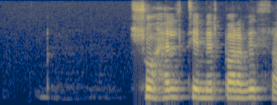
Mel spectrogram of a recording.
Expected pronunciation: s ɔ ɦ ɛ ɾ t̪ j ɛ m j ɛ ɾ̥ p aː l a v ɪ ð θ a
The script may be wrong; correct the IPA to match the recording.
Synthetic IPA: s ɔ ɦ ɛ l t̪ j ɛ m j ɛ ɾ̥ p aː ɾ a v ɪ ð θ a

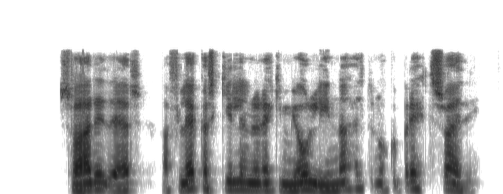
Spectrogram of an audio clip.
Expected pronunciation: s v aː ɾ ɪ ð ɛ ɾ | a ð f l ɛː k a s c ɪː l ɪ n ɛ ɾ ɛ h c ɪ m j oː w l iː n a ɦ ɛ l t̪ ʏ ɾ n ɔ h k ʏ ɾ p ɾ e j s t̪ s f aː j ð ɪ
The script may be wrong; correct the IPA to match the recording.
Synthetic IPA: s v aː ɾ ɪ ð ɛ ɾ | a ð f l ɛː k a s c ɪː l ɪ n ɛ ɾ ɛ h c ɪ m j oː w l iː n a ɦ ɛ l t̪ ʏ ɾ n ɔ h k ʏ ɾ p ɾ e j h t̪ s v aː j ð ɪ

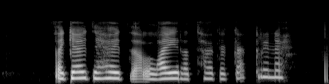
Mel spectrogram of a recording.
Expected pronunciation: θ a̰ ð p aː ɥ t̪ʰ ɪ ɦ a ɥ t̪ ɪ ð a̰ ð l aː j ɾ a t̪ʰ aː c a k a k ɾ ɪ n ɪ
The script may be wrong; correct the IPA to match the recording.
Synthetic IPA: θ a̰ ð c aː ɥ t̪ ɪ ɦ e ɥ t̪ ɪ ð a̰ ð l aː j ɾ a t̪ʰ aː k a k a k ɾ ɪ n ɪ

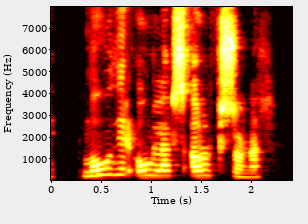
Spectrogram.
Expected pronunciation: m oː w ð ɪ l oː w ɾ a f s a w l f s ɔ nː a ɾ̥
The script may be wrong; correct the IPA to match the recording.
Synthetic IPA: m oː w ð ɪ ɾ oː w l a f s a w l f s ɔ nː a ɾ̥

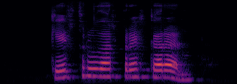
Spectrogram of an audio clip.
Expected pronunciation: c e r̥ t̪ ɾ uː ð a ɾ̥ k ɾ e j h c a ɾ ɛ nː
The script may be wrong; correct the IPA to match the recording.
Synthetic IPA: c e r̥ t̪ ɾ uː ð a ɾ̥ p ɾ e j h k a ɾ ɛ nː

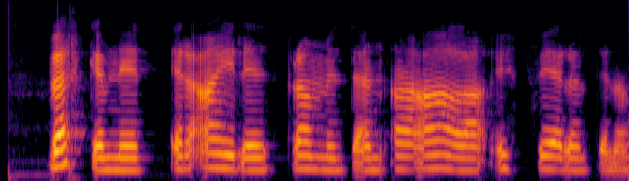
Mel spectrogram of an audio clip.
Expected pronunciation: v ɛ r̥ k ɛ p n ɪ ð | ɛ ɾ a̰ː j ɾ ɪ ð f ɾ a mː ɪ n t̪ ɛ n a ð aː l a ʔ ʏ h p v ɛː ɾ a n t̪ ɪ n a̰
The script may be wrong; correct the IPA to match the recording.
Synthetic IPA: v ɛ r̥ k ɛ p n ɪ ð | ɛ ɾ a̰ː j ɾ ɪ ð f ɾ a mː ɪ n t̪ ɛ n a ð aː l a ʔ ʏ h p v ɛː ɾ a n t̪ ɪ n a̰

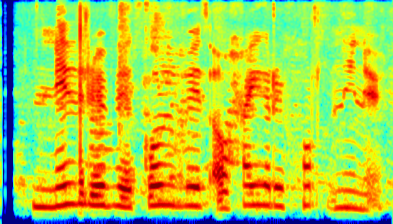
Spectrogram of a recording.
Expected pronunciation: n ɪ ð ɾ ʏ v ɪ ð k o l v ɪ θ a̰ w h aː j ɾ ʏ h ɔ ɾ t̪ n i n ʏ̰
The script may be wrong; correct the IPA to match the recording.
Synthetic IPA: n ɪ ð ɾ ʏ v ɪ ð k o l v ɪ ð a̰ w h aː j ɾ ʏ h ɔ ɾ t̪ n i n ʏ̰

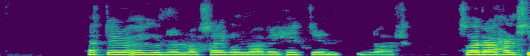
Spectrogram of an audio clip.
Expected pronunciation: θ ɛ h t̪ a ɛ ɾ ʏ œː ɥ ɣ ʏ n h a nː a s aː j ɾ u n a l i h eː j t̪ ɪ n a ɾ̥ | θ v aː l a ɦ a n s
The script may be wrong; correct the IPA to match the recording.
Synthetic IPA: θ ɛ h t̪ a ɛ ɾ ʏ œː ɥ ɣ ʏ n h a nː a s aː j ɾ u n a ɾ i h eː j t̪ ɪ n a ɾ̥ | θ v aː ɾ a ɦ a n s

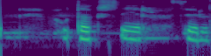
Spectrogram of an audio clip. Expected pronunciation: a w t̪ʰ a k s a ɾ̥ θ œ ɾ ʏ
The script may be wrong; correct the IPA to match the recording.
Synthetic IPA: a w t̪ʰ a k s ɛ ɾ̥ θ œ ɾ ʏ

